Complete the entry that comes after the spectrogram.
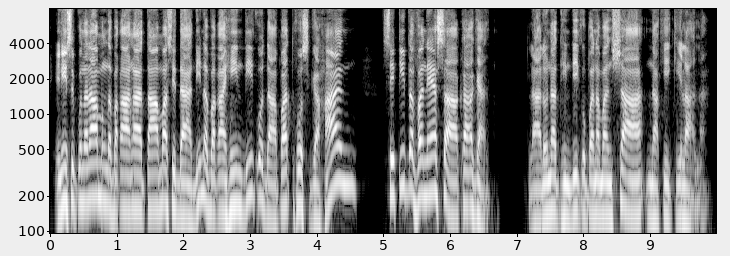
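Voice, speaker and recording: A man's voice: a little high, dry recording. A man with a Filipino accent narrating a listener's letter in the first person, as a dramatic radio storyteller.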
